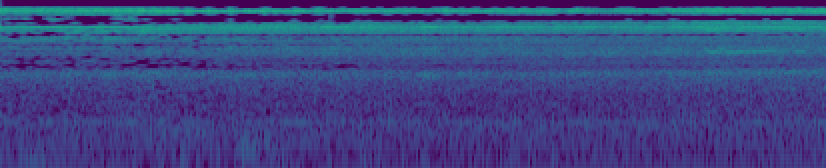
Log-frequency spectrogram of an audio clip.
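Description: Continuous high-pitched whine and hiss of an ultrasonic dental scaler running during deep scaling.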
